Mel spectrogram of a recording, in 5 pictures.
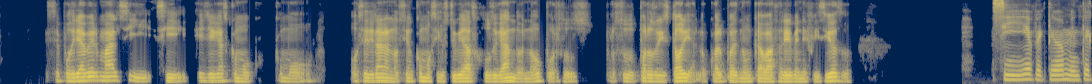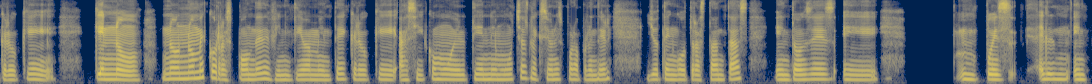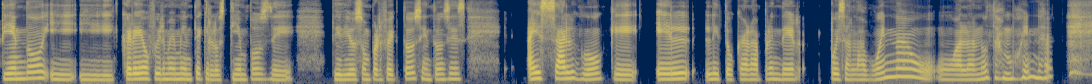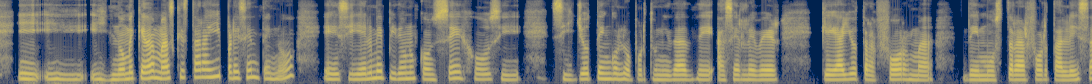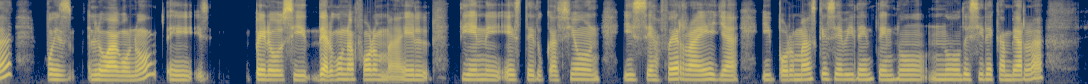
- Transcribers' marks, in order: laughing while speaking: "a la no tan buena"
- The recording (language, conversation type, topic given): Spanish, podcast, ¿Cómo piden disculpas en tu hogar?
